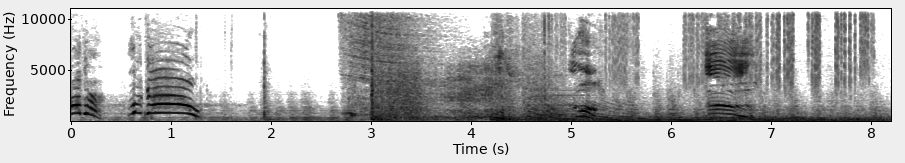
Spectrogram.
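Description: Cartoon sound effects: a sudden loud crash about three seconds in, with a noisy tail that fades over the next two seconds, set among short shouted cries and background music.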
